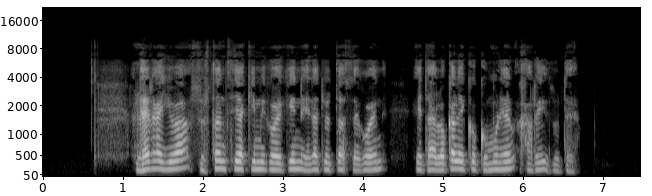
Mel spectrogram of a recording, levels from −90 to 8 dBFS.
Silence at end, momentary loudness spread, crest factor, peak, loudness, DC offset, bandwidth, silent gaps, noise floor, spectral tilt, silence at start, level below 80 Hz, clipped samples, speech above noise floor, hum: 0.8 s; 17 LU; 22 dB; -4 dBFS; -25 LUFS; under 0.1%; 9.6 kHz; none; -82 dBFS; -6 dB/octave; 0.7 s; -76 dBFS; under 0.1%; 58 dB; none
